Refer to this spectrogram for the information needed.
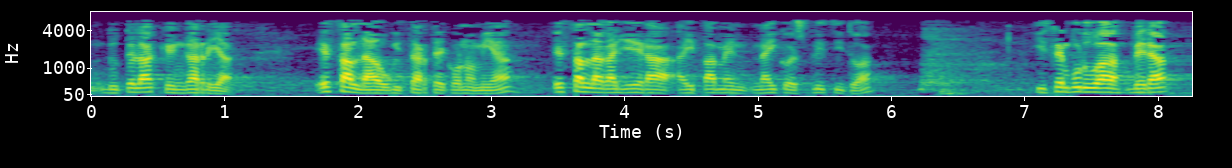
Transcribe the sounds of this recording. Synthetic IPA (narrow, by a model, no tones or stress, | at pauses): d̪ut̪e̞lake̞ŋɡaria̰ | e̞sald̪aːwɣisaɾt̪e̞ːko̞no̞mia | e̞sald̪aɣ̞aʎeːɾaajpame̞nːajko̞e̞splisit̪ua | ise̞mbuɾuaβe̞ɾa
